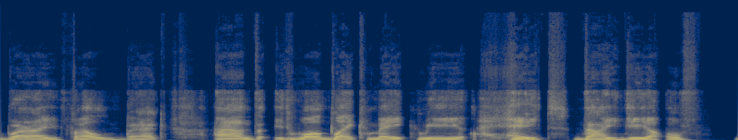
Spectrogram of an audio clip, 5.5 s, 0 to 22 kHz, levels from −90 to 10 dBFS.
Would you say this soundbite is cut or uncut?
uncut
